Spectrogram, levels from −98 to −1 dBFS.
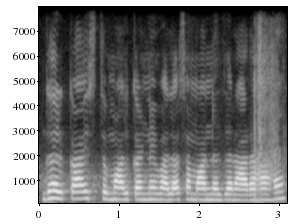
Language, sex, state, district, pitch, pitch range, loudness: Hindi, female, Haryana, Rohtak, 240 Hz, 225-270 Hz, -13 LUFS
